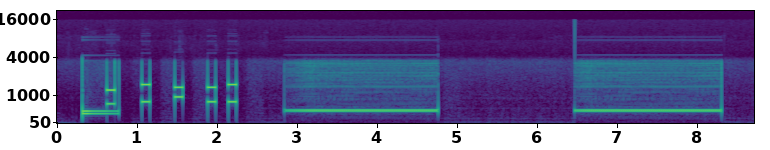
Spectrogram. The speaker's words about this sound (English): Well, I'm going to dial his phone number right now and find out why he's not calling you back. Here we go.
